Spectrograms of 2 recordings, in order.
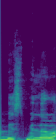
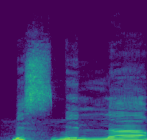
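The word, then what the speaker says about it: بسم الله: বিসমিল্লাহির রহমানির রহিম। তাহলে আমরা বিসমিল্লাহির রহমানির রহিমকে বানান করে পড়ি একবার। বা সিন জের বিস, মিম লাম জের মিল, বিস মিল, লাম খারা জবর লা, বিসমিল্লাহ।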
